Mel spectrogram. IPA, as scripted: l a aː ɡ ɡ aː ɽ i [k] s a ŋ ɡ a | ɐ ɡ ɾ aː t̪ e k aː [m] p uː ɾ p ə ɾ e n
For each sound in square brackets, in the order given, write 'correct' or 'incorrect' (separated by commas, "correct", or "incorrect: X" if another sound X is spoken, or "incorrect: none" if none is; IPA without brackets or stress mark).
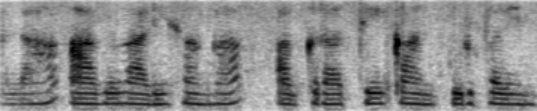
incorrect: none, incorrect: n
